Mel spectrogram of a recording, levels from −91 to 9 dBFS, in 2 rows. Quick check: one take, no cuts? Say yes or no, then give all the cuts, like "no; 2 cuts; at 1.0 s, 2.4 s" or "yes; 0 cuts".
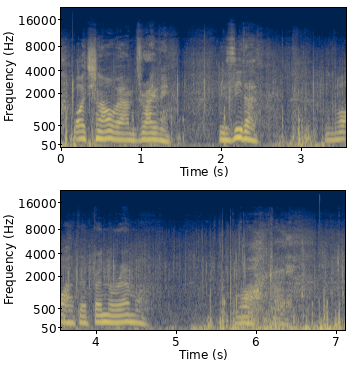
yes; 0 cuts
